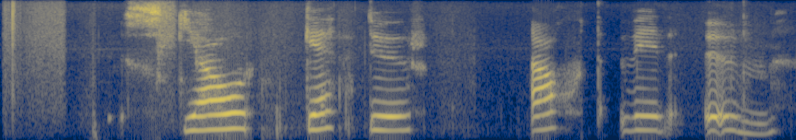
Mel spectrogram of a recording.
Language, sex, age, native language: Icelandic, female, 9, Icelandic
